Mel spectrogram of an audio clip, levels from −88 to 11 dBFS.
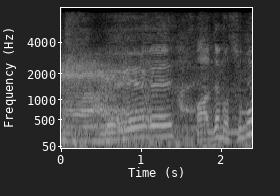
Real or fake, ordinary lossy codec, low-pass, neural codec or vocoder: fake; AAC, 32 kbps; 7.2 kHz; codec, 16 kHz, 2 kbps, FunCodec, trained on Chinese and English, 25 frames a second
